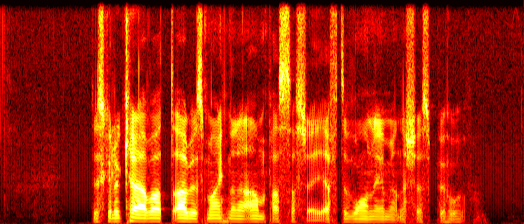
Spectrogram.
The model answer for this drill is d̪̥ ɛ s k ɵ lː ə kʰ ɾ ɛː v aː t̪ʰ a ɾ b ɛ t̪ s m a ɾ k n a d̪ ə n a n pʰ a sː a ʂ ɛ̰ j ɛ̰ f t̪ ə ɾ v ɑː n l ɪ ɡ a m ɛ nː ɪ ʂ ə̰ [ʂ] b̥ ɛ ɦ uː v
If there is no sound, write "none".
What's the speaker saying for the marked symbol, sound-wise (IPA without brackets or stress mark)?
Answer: ʂ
